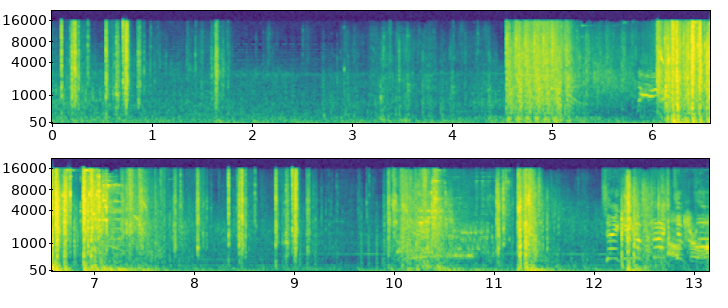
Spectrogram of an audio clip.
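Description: Video game gunfire in an extraction shooter: scattered bursts of automatic fire and sharp shots arrive in clusters, some loud and close, with quieter gaps and voices in between.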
